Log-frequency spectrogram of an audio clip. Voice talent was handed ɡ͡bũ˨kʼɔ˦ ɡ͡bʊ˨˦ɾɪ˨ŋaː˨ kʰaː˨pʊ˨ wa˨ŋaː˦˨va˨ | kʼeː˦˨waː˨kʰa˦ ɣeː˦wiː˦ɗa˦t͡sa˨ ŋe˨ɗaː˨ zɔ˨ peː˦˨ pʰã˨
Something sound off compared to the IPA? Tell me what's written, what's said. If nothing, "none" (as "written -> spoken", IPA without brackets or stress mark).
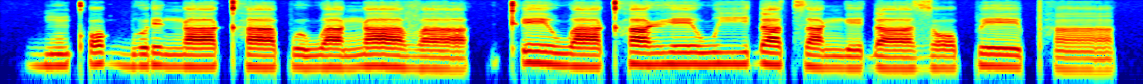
none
